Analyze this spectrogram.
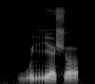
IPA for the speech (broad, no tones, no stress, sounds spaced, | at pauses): b u rʲ æ ʃ ʌ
